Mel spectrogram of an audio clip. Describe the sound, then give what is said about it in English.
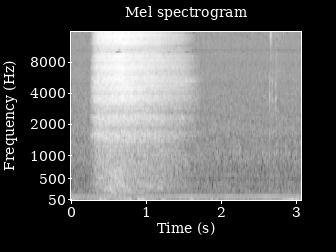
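A single slow, deep in-breath during a guided breathing exercise, a soft airy rush that swells and then fades over about a second, with quiet stillness after. “one last breath in. Breathe in.”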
